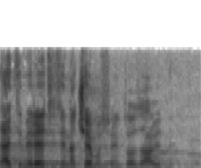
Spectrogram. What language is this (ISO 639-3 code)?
hrv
